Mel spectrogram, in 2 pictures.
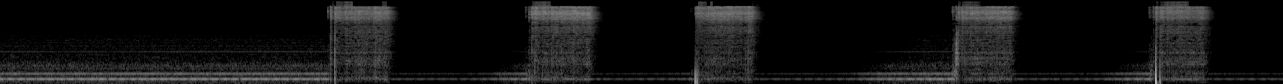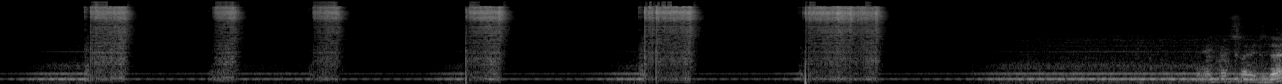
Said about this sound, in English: So I'll just finish welding her up.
